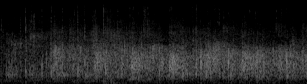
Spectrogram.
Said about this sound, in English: humanly speaking, give her a wee round of applause for playing for us.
